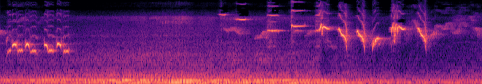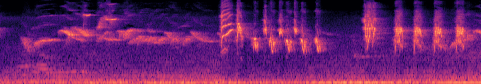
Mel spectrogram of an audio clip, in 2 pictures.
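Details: Orange-headed thrush, locally anis merah, singing in teler style with rich varied material: rapid mixed chirps, sharp high notes and trills in quick runs, over a low background hum.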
